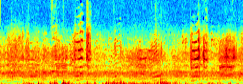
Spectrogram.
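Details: Wild geese getting ready to migrate, a flock giving overlapping honks with harmonic bands, over a heavy low rumble of wind and handling noise.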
